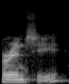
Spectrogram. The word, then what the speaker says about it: Ferenczi: her last name is fenzi or freni if you're pronouncing it according to the Hungarian Heritage that it came from she's a business consultant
